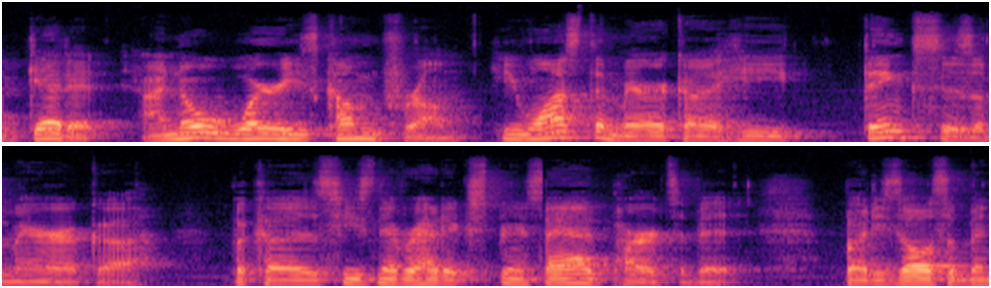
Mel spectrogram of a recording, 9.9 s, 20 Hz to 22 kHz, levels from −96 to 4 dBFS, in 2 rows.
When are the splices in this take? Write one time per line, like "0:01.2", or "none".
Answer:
0:02.4
0:04.2
0:07.6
